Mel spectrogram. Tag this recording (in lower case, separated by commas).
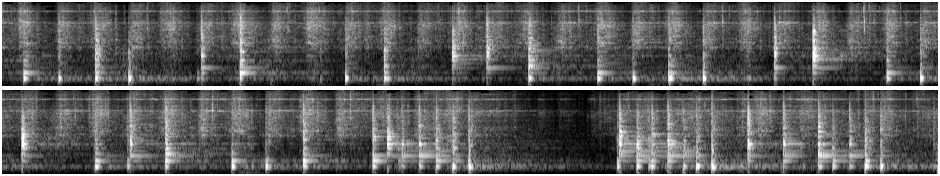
wood block, music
